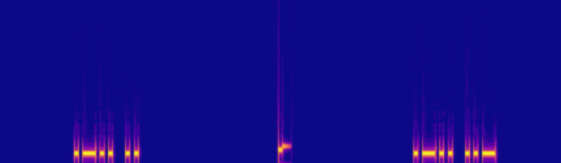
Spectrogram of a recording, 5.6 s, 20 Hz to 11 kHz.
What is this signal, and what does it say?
Morse code, heard as a keyed tone, about 28 wpm, 700 Hz. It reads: LI LU
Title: Top Two Letter Combinations in Words 28wpm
